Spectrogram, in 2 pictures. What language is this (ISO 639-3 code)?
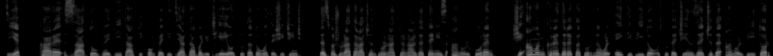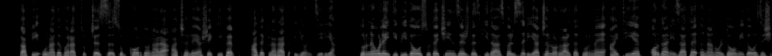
ron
